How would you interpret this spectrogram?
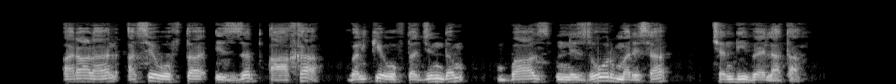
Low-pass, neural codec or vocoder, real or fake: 7.2 kHz; none; real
